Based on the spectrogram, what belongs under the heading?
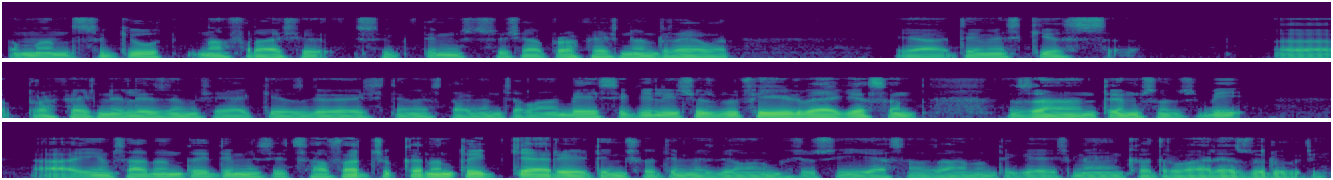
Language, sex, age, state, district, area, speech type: Kashmiri, male, 30-45, Jammu and Kashmir, Kulgam, rural, spontaneous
